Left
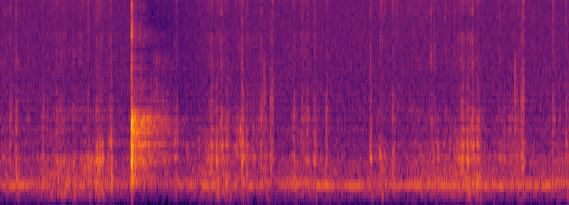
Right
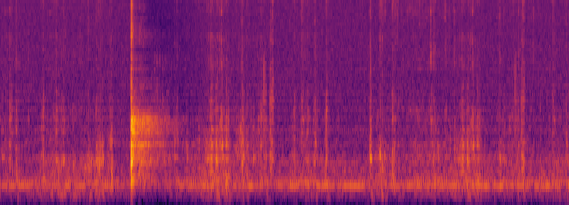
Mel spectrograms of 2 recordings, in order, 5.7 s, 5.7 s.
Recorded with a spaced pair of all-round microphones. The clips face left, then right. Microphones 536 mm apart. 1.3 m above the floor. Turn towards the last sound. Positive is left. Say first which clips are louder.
# right 2 dB
turn(degrees=-50)  # may be behind; listen again after turning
